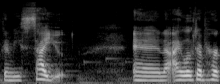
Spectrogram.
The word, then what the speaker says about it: Sayu: and simple uh again the intonation doesn't have to be in the second syllable if it's anywhere it's the first and it's going to be sayu and i looked up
